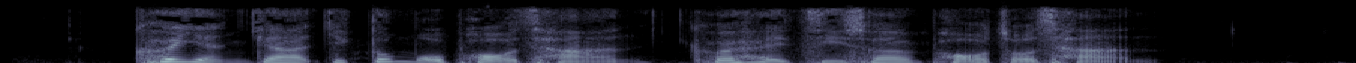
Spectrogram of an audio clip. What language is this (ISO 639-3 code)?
yue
